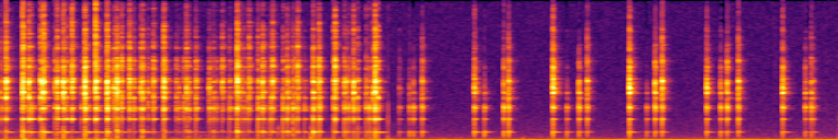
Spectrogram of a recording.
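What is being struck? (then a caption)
Glass jar. A large, clear, empty glass jar is held in the hand and tapped with long decorated nails, making quick, bright clinks with a faint ringing tone. The taps come in a fast, dense flurry for about four seconds, then slow to scattered single clicks over a steady low hum.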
